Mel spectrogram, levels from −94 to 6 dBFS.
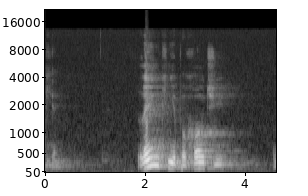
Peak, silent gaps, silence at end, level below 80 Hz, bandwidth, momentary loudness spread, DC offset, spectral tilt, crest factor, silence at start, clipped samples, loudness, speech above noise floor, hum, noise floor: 0 dBFS; none; 0 s; -62 dBFS; 13 kHz; 18 LU; under 0.1%; -7 dB/octave; 18 dB; 0 s; 0.2%; -15 LUFS; 41 dB; none; -55 dBFS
